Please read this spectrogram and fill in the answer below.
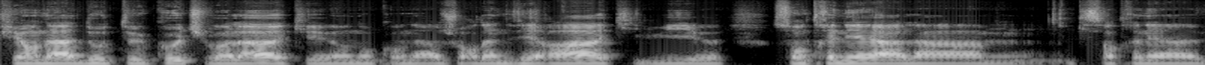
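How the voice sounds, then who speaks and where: Against a silent background on a very clean recording, a man speaks fairly slowly in a fairly low, monotone, flat voice with big swings in loudness. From French Guiana. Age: 20s. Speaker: student and jiu-jitsu practitioner. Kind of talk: interview. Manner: hesitant, many fillers.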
